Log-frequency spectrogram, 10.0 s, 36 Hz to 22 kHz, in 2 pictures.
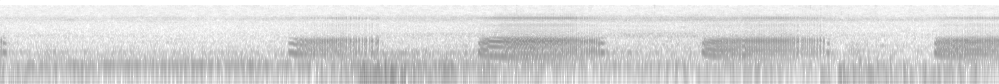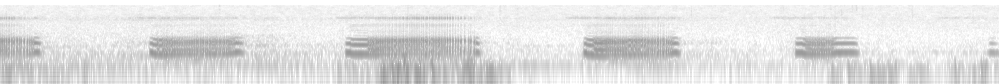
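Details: Baby girl snoring: eight rhythmic, buzzy snoring noises, one on each breath over ten seconds, about 48 breaths a minute, with faint room noise. Infant snoring.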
